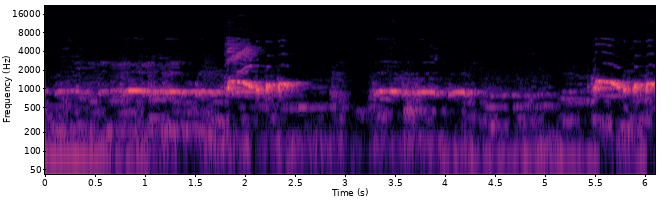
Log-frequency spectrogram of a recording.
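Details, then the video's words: Wild local zebra dove singing to draw other doves into song, with long even purring coos that end in a louder, higher rolling flourish, repeated after a brief pause, over low background rumble. "perkutut lokal alam gacor untuk pancingan pada bunyi"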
